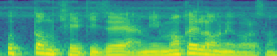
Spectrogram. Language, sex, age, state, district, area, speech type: Nepali, male, 45-60, West Bengal, Kalimpong, rural, spontaneous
